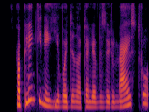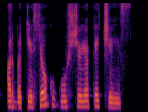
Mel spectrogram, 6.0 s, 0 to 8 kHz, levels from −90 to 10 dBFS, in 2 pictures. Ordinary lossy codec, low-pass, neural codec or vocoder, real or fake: MP3, 64 kbps; 7.2 kHz; codec, 44.1 kHz, 2.6 kbps, SNAC; fake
